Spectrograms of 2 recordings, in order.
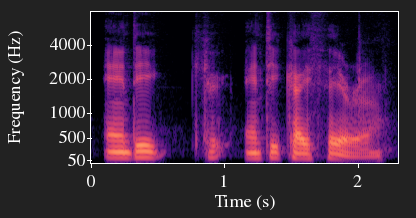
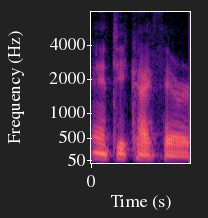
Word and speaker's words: Antikythera: It was discovered had this one device called, and forgive me, I mispronounced this, the Antikythera device. I believe that's how it's called. Antikythera device.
